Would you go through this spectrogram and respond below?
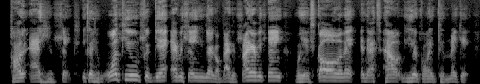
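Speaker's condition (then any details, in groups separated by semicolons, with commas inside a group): Cerebral palsy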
